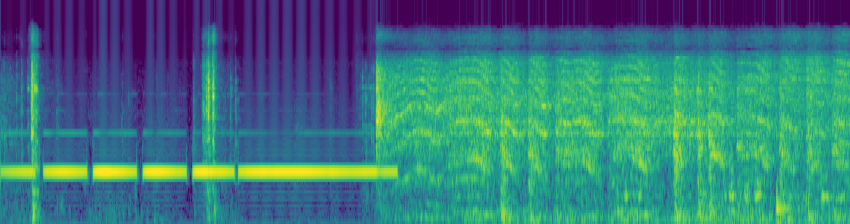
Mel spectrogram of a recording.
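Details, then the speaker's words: Jeep cranked on a jumper battery: the starter turns the engine over sluggishly and unevenly for a few seconds without catching. The battery is too weak and a stronger one is needed; the owner thinks the engine runs but doesn't sound good. "I had to get a hotter battery"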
